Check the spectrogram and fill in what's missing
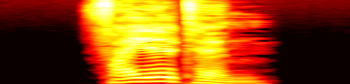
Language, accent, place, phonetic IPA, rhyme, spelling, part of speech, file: German, Germany, Berlin, [ˈfaɪ̯ltn̩], -aɪ̯ltn̩, feilten, verb, De-feilten.ogg
- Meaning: inflection of feilen: 1. first/third-person plural preterite 2. first/third-person plural subjunctive II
